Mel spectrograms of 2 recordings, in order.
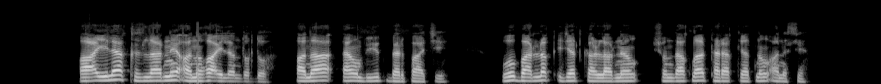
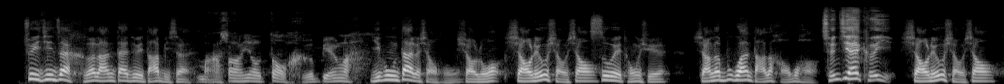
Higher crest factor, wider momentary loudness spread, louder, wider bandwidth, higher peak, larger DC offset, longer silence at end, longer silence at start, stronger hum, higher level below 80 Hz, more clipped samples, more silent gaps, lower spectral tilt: about the same, 18 dB vs 18 dB; about the same, 11 LU vs 12 LU; first, -17 LUFS vs -21 LUFS; second, 7.4 kHz vs 15.5 kHz; about the same, 0 dBFS vs -2 dBFS; neither; first, 0.75 s vs 0.1 s; first, 0.8 s vs 0.25 s; neither; about the same, -62 dBFS vs -66 dBFS; neither; neither; about the same, -6.5 dB/octave vs -5.5 dB/octave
